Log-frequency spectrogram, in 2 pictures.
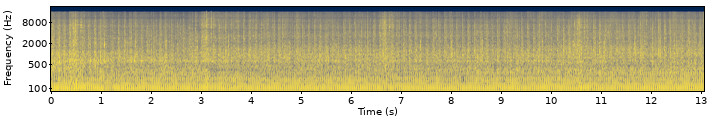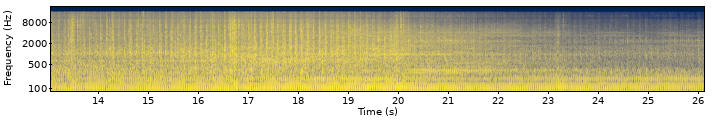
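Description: Walk-behind rice binder (reaper-binder) running under load through standing rice: its small single-cylinder engine hums steadily, with a sharp clack every three to four seconds as the knotter ties and throws out a sheaf. After about twenty seconds the machine sounds fainter and duller.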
